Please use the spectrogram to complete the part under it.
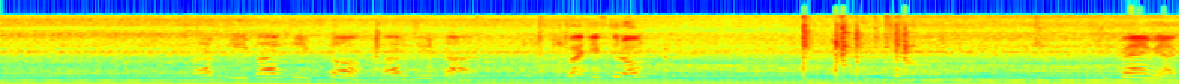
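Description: A small excavator engine runs with a steady low rumble nearby.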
